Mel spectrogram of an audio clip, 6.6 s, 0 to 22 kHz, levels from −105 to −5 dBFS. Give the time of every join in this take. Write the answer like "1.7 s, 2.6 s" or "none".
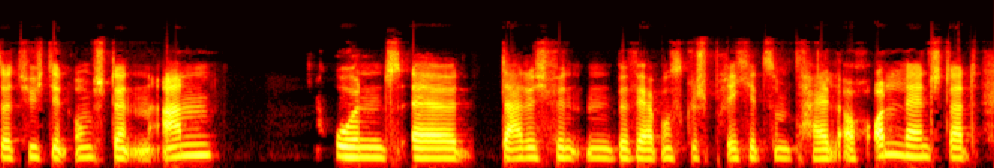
none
